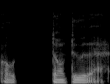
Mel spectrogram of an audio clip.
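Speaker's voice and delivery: soft, hushed half-whisper. Retelling an inner voice heard before a fight: imitating a half-whispering voice. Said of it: "a voice that would whisper and say".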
